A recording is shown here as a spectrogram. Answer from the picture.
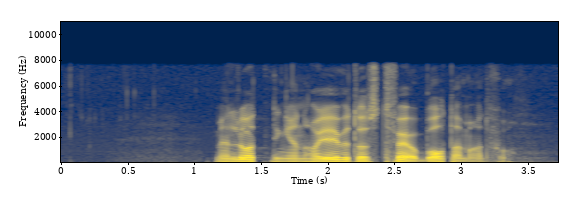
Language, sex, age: Swedish, male, 44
